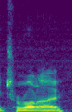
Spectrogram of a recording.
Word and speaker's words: Toronto: And And it's And it's And all all the locals say Toronto. You can't say the second T.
